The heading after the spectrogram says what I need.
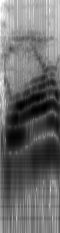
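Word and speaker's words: Gnoir: the stories we have Noir with the silent G okay by Angela Boyle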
